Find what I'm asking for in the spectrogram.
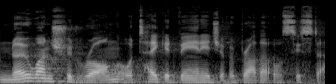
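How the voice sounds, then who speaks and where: A man keeps a moderate pace with ordinary pitch variation in an unremarkable speaking voice. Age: 30s. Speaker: preacher. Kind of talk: sermon.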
